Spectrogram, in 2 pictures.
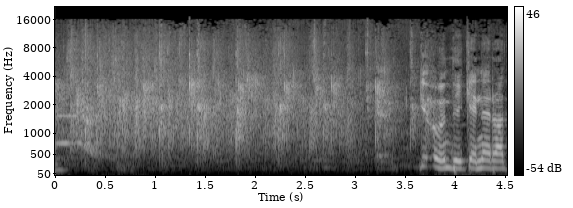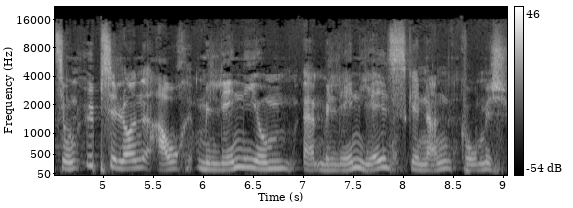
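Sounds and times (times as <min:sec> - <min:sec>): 
audience applause: 0:00.0 - 0:04.0
speech: 0:03.6 - 0:09.0.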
